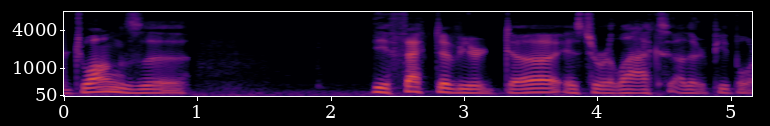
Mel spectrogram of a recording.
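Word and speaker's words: 德: translation for it and unfortunately in mandarin it's pronounced duh that's hilarious it's called uh yeah but it's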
